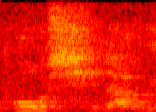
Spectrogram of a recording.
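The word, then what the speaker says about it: 布施: 여기 간자가 다른 게, 이거 원래 요거 포자인데 요거 불교에서는 보시라고 읽습니다. 포라고 읽지 않고 보라고 읽어요.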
